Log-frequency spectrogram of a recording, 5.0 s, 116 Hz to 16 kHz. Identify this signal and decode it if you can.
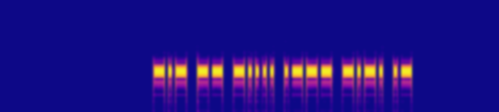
Morse code, heard as a keyed tone, about 33 wpm, 700 Hz. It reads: KM6JCA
